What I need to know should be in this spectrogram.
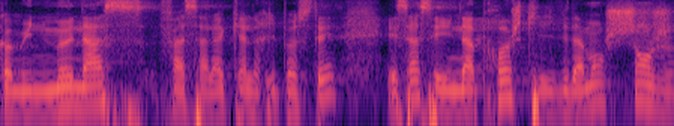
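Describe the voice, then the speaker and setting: A man talks at a moderate pace and medium pitch. His pitch varies in an ordinary way over noticeable background noise. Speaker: researcher on influence strategies. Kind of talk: conference talk. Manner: hesitant, many fillers.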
